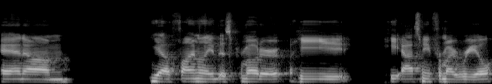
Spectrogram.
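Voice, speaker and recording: Monotone, flat intonation marks a man's medium-pitched voice, held at very even loudness. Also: fairly slow pace. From Southern California (Costa Mesa). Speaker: videographer. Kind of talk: casual interview chat. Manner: casual, filler-heavy.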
